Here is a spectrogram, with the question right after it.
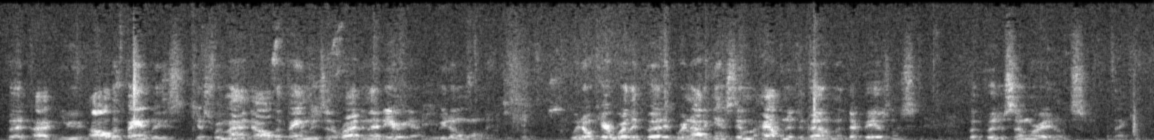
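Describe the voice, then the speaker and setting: Audible room echo and noticeable background noise surround a man's medium-pitched voice. He moves at a fairly quick pace with fairly even intonation. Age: 70s. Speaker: resident speaking at public hearing. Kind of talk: public comment. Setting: county planning meeting.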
